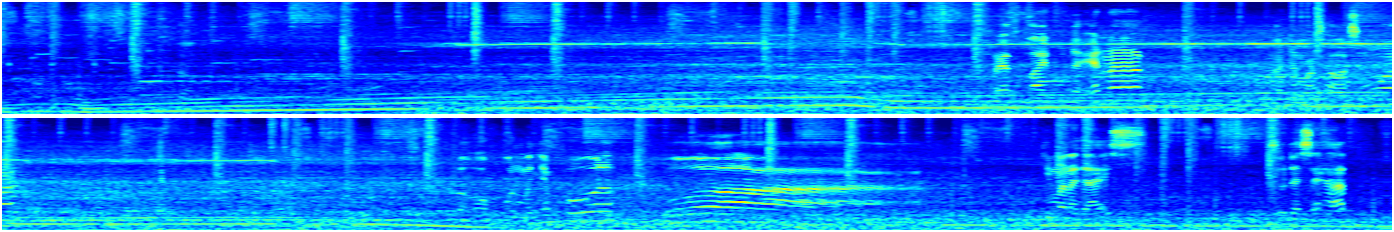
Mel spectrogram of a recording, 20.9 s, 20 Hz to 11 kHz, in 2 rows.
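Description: A Mini Cooper S R56 with a Stage 2 engine revs and accelerates with rising, falling pitch sweeps, heard from inside over steady road noise, with occasional talking.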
